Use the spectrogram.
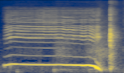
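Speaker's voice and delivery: very high, drawn-out eek; shriek. A narrator's reading. Emily with cockroach on back, panicked shriek. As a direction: squeal thinly in panic.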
